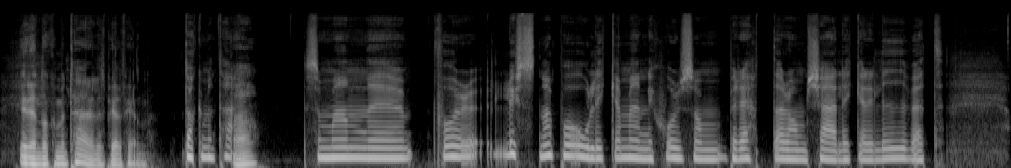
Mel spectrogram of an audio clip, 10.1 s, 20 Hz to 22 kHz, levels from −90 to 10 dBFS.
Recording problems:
none

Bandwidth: 16 kHz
